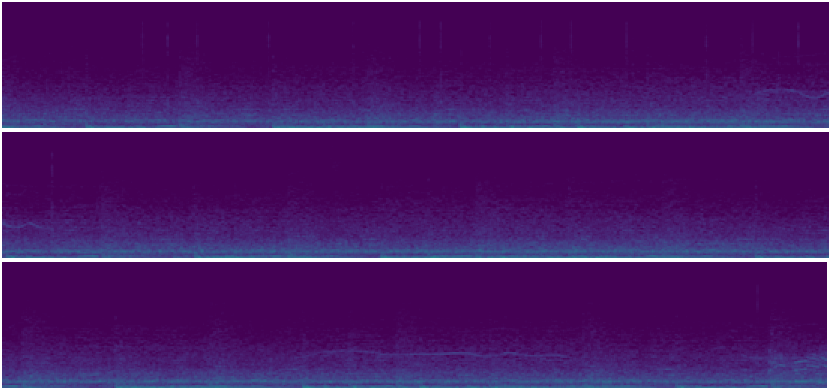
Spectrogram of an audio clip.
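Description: Dense stadium crowd roars steadily through a college football game between Mississippi State and Ole Miss right after the opening kickoff, a constant loud wash of cheering and noise with no clear pauses.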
